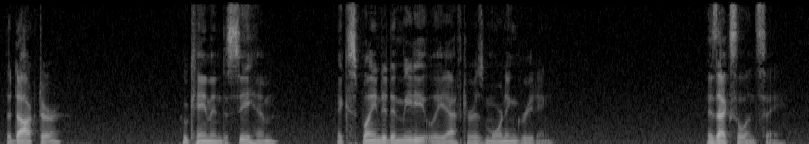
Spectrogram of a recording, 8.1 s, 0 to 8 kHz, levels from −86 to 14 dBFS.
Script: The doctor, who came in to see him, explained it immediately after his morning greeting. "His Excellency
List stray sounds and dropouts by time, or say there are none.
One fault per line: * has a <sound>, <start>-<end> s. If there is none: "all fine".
all fine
